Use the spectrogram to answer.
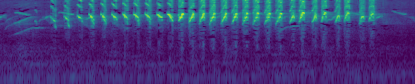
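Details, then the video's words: Young sunbird singing actively, used as a lure to provoke other birds into song: a fast, steady run of about twenty sharp, very high chirps, roughly six per second, swelling then fading over three seconds, with faint low background hum. "Pancing Bunyi Kowul Muda Gacor"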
